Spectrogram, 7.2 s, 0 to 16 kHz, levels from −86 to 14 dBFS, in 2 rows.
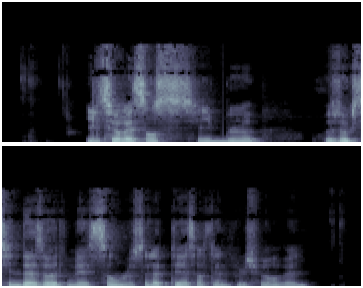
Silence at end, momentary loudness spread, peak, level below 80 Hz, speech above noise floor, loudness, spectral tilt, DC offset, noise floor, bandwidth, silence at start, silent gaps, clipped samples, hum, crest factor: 0.55 s; 15 LU; -6 dBFS; -54 dBFS; 42 dB; -23 LUFS; -4 dB/octave; under 0.1%; -65 dBFS; 11.5 kHz; 0.85 s; none; under 0.1%; none; 18 dB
